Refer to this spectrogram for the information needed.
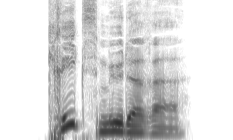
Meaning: inflection of kriegsmüde: 1. strong/mixed nominative/accusative feminine singular comparative degree 2. strong nominative/accusative plural comparative degree
- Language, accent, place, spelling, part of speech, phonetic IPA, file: German, Germany, Berlin, kriegsmüdere, adjective, [ˈkʁiːksˌmyːdəʁə], De-kriegsmüdere.ogg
